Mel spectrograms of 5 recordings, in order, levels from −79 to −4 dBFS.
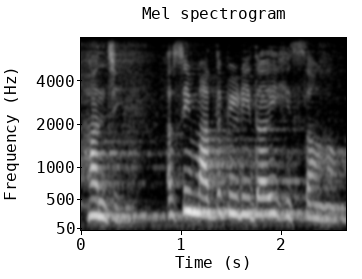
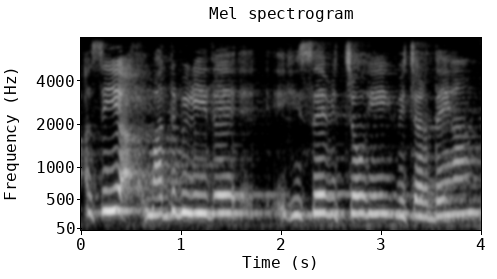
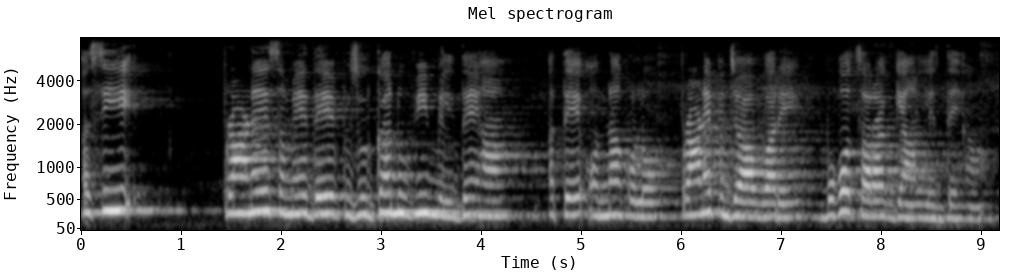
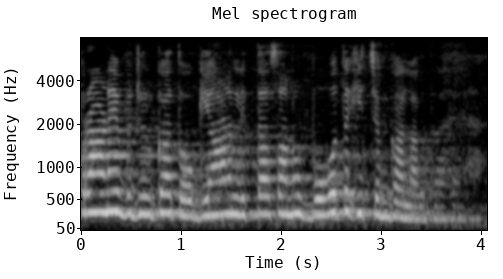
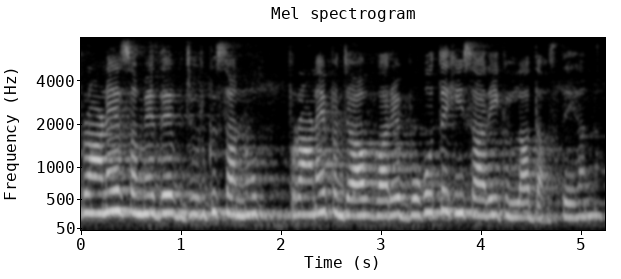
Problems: constant background noise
